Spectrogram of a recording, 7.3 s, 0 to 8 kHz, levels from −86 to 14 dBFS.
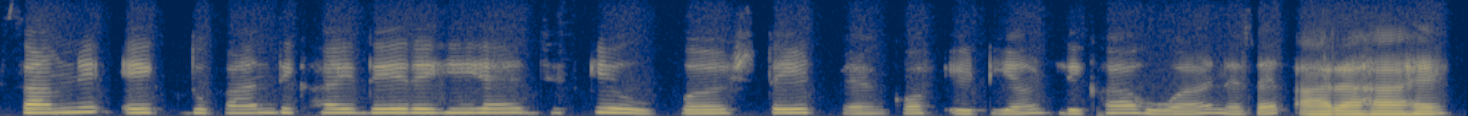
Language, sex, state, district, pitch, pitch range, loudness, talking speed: Hindi, female, Uttar Pradesh, Lalitpur, 250 Hz, 225-275 Hz, -18 LUFS, 155 wpm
